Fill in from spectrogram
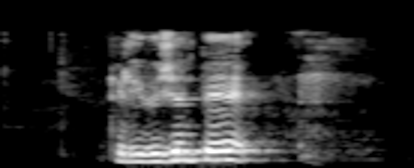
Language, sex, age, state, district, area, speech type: Hindi, male, 30-45, Uttar Pradesh, Chandauli, rural, spontaneous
